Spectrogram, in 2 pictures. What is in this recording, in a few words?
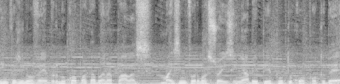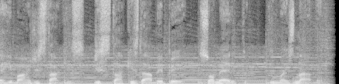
spot; ABP MERITO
